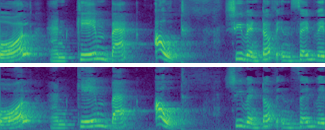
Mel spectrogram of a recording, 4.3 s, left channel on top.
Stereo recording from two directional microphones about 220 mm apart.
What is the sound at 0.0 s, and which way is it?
Speech, 45° left (ahead or behind).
